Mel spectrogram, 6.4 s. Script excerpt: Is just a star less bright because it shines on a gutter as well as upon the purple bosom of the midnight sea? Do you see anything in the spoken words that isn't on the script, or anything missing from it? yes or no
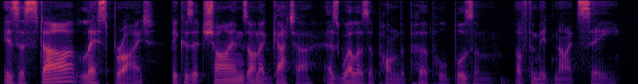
yes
